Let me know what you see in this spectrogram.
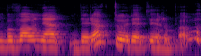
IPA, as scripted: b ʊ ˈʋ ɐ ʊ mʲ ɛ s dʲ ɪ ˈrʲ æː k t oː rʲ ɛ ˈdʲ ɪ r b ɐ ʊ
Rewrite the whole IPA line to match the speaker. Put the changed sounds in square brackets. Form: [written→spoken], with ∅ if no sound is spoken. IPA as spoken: b ʊ ˈʋ ɐ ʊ [mʲ→nʲ] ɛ [s→t] dʲ ɪ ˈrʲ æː k t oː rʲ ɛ ˈdʲ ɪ r b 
